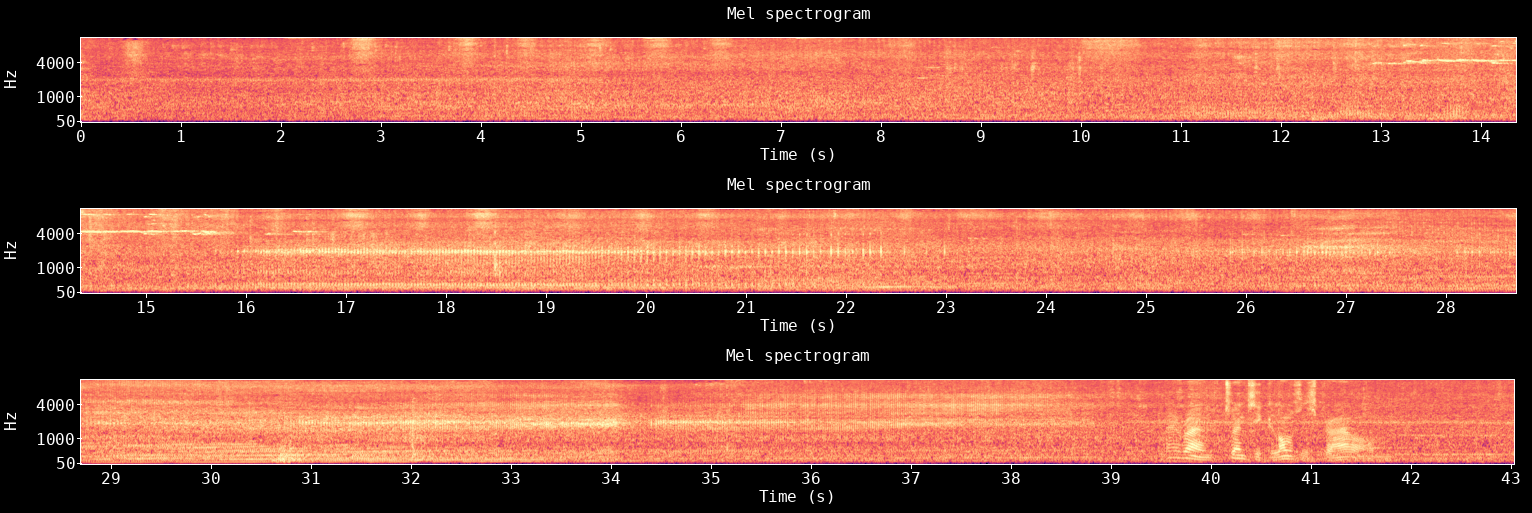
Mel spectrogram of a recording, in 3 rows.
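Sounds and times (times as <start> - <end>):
engine revving up: 13.7 - 39.0.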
